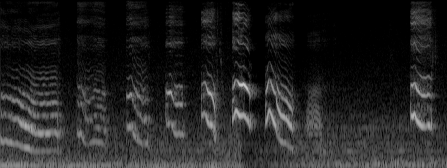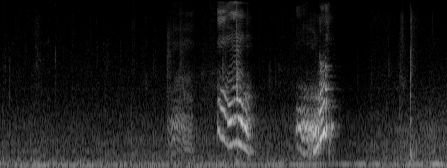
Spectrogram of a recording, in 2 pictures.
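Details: Toy poodle giving bursts of thin, high whines that drop in pitch, first in a quick cluster, then after a quiet pause a few more isolated cries, the last one wavering, over a faint low hum.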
